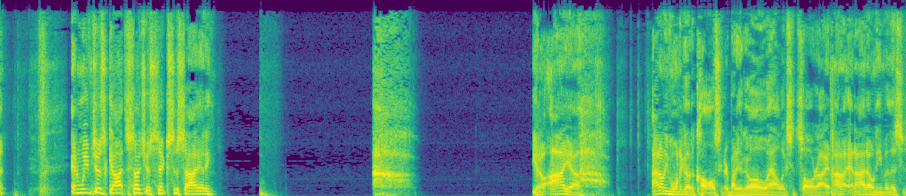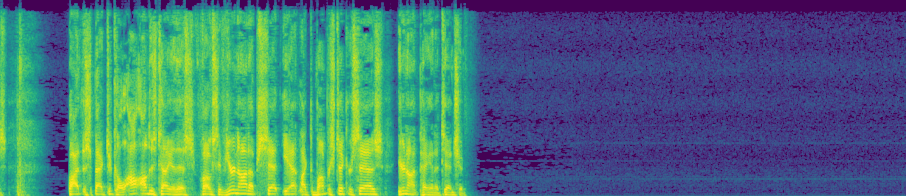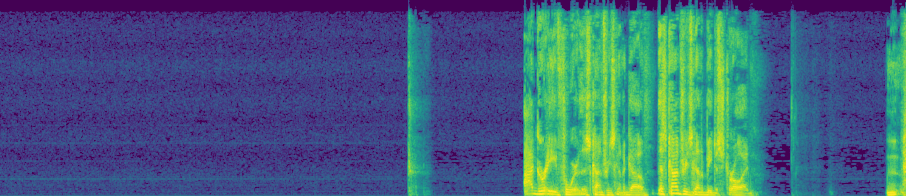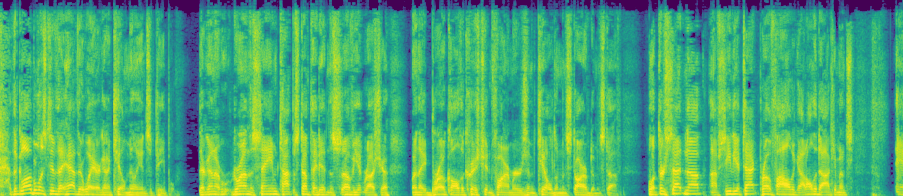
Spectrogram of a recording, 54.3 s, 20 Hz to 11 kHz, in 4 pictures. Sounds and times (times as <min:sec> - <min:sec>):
Speech: 0:01.0 - 0:03.4, 0:08.0 - 0:13.8, 0:14.6 - 0:20.7, 0:35.0 - 0:38.6, 0:40.5 - 0:54.3
Sigh: 0:05.6 - 0:06.3, 0:08.7 - 0:09.2.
